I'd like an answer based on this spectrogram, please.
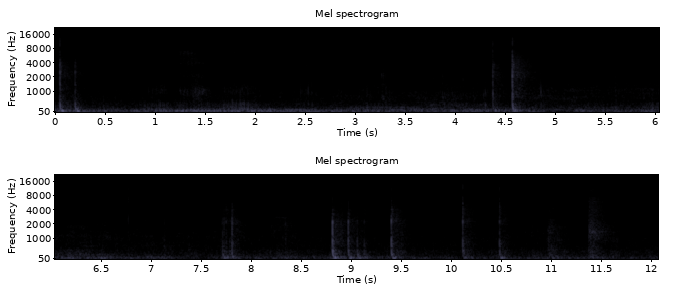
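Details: Sleeping cat snoring steadily in a small indoor room, low rumbling breaths running throughout, interrupted by sharp clicks and taps near the middle and end.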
